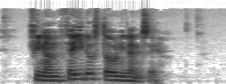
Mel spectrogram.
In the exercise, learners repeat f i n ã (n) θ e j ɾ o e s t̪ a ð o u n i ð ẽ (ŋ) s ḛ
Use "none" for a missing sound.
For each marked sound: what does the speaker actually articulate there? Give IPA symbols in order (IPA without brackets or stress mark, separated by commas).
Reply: n, n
